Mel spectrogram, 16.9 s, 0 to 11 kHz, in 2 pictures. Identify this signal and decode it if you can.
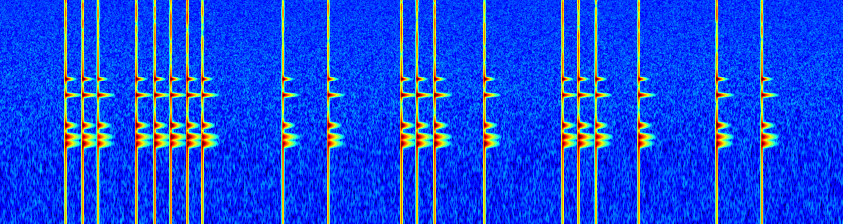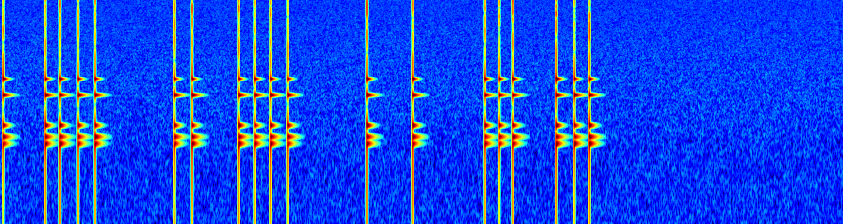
Tap code, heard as taps on glass, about 6 knocks a second. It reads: PALLADIAN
